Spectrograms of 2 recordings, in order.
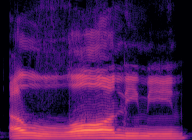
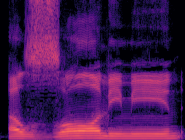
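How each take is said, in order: First: The consonant is a thick dh sound without hiss. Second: The consonant sounds like a hissing, thickened z. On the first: The speaker calls it right. "Yang benar" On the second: The speaker calls it wrong. "ini salah"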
